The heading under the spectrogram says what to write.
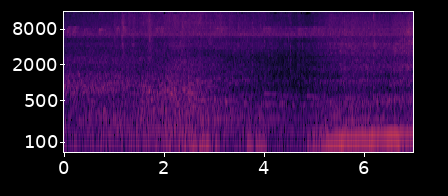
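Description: A fancy car's engine swells up and accelerates past, its low hum rising over a steady wash of road or rain noise in the second half.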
